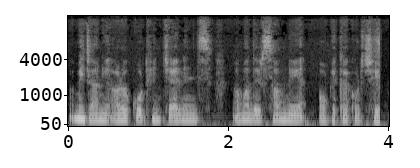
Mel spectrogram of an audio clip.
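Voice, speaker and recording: A grave chairman, as a male narrator reads him, spoken quietly and in a subdued way. The voice is mellow and level, with almost no melody. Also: mid-range voice, flat delivery, normal speed, vocal fry. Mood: somber.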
